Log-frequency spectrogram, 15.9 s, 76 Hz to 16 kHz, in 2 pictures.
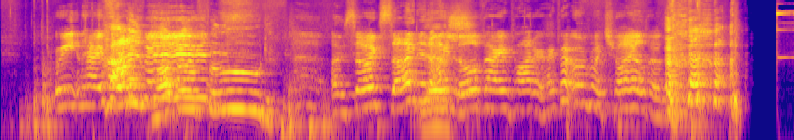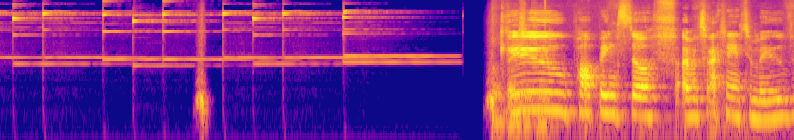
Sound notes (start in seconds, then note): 6.6 laughs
